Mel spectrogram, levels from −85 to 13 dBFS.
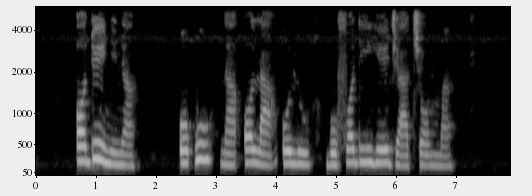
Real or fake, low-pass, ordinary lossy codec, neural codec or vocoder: real; 5.4 kHz; none; none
